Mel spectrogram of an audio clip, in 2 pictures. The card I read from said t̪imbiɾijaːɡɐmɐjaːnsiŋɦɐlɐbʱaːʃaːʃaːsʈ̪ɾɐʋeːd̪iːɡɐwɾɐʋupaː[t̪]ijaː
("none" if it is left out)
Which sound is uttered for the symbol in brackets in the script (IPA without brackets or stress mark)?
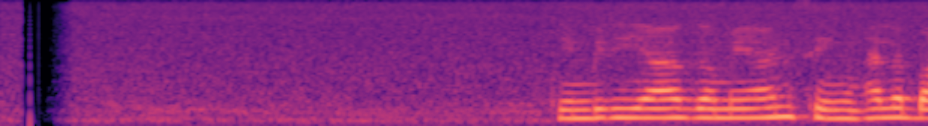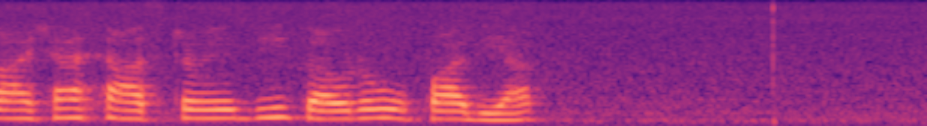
d̪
